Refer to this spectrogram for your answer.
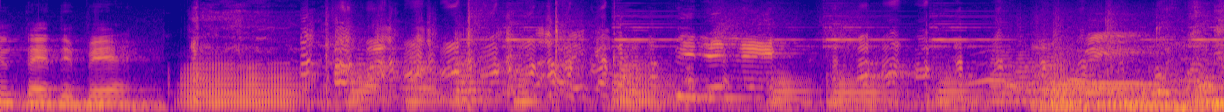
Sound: laughs

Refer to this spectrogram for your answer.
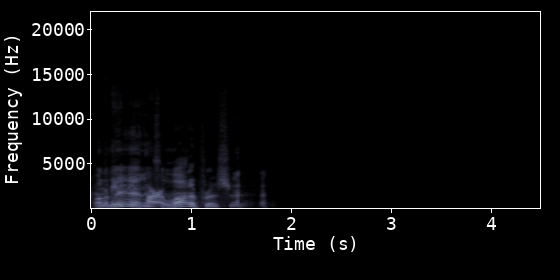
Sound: laughter

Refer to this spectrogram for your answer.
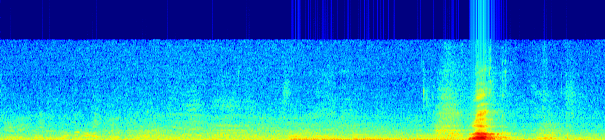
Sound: breathes deeply

